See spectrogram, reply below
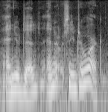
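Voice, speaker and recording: A man hosting an interview, asking hesitant, gently stammering questions. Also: fairly high pitch, lively intonation, moderate pace, vocal fry, slight background noise. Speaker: talk show host.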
